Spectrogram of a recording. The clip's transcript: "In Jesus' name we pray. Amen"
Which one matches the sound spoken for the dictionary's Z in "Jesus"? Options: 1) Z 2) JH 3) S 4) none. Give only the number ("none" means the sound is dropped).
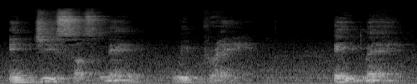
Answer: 3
